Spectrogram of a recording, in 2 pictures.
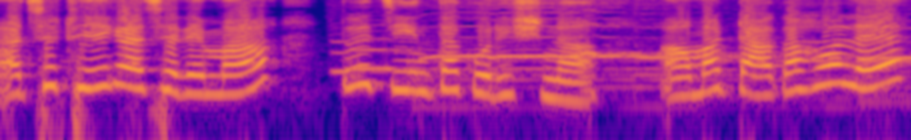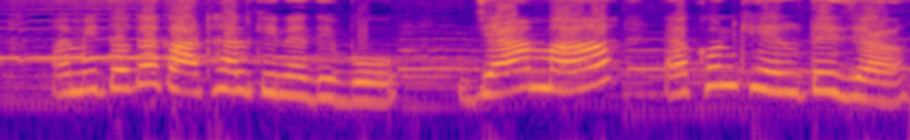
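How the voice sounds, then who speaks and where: A woman's voice: high-pitched, a little slow. A woman voicing a poor, weary but loving fox mother in a cartoon, speaking in a plaintive, motherly way. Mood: tender. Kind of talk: children's cartoon voice acting. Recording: music playing behind the voice.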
